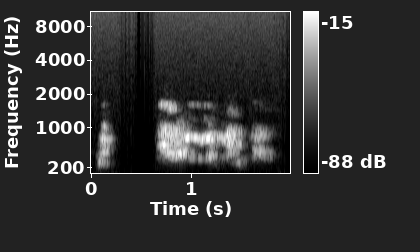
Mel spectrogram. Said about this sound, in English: That's not your dog. No, those are the dogs next door.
